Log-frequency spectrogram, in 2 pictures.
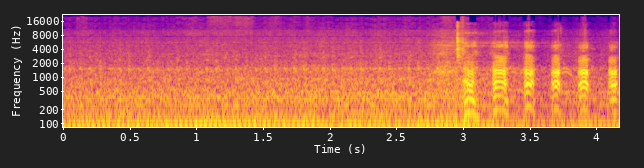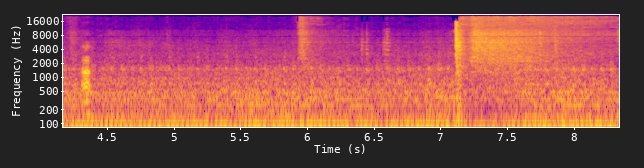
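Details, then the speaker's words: Peterbilt 359 diesel with newly installed Eaton EverTough clutch and Spicer 6-speed, clutch pedal low as brand new: steady low rumble, brief quick clicks and air hiss, no grinding or chatter; clutch takes up cleanly. "oh clutch is low I guess cuz it's brand new Mark oh nice and smooth no noise I might have done it right"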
